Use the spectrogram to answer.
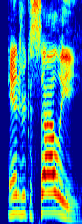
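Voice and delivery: ordinary delivery

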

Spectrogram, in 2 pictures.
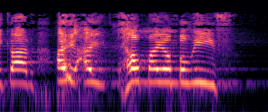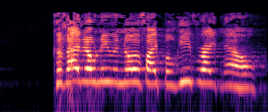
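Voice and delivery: high, forceful, urgent plea to God; anguished prayer. Acted. Preacher models praying to God through unbelief, anguished cry. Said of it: "I'm praying with anguish".

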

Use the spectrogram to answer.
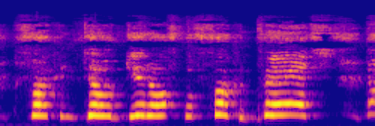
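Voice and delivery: high, loud blubbering plea; hammed-up tearful shriek; mock crying. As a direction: wail it like a panicked crying kid. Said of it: "fucking crying".

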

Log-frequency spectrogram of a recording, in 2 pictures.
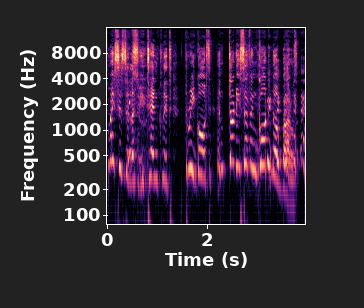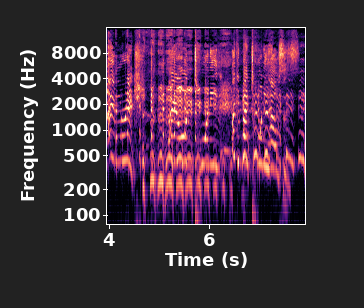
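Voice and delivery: put-on high, slow, laughing African accent; gloating mock African voice. Riffing in African character.

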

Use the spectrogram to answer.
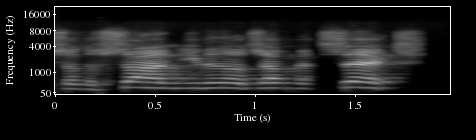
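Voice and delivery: normal talking voice

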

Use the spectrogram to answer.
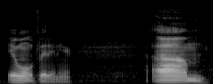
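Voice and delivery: normal talking voice

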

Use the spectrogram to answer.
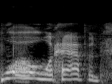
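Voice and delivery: high startled whoa, hammed up; jolted by an imagined election result; mock surprise. Imagining the news on refresh, mock amazed high whoa. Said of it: "And I'm gonna be like".

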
